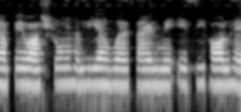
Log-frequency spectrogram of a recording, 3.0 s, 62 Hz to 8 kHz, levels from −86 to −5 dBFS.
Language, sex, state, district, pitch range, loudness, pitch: Hindi, female, Chandigarh, Chandigarh, 200-210 Hz, -19 LUFS, 205 Hz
